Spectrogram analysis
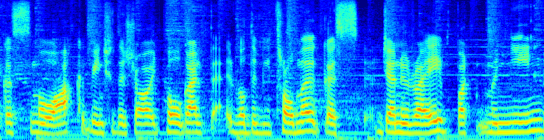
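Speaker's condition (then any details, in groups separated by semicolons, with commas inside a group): No condition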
